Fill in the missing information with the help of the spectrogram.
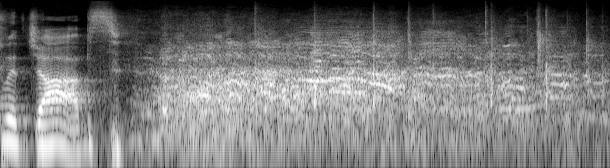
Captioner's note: audience laughing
